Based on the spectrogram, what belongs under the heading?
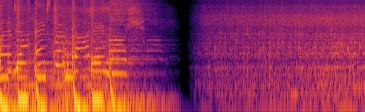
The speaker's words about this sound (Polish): Tak z kranu w Twoim nowym mieszkaniu brzmi płynąca woda, z której jeszcze nikt nie korzystał.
